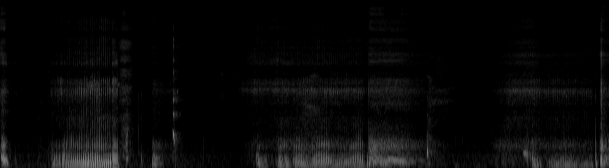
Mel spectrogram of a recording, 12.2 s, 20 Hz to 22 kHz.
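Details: Deep, rattling snores on each breath, about 15 a minute, with quiet pauses between them; snoring during sleep.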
